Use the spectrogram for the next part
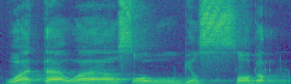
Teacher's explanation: kalau ra-nya ngalir sedikit, ba-nya ditekan. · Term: Qalqalah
